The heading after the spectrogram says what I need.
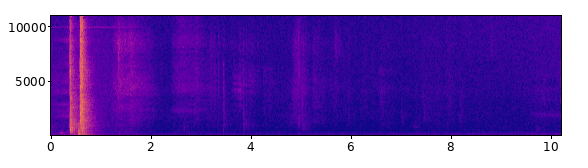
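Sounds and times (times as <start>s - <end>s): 
door closing: 0.4s - 1.1s.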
